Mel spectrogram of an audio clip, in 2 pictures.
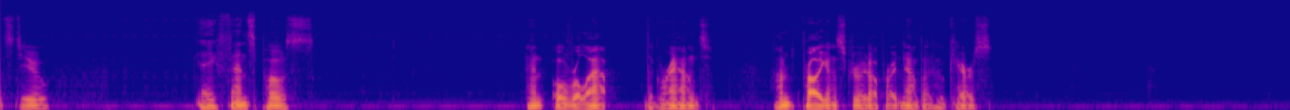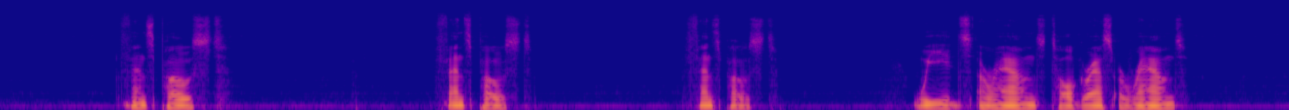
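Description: A middle-aged man talks calmly into a close microphone, in short phrases with pauses.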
